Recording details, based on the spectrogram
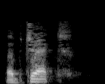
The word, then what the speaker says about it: object: E.g., conduct, contest, decrease, increase, export, import, object, record, transport. Are used both as nouns and verbs. As nouns, the stress is on the first syllable. As verbs, the stress is on the second syllable.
